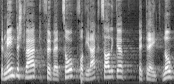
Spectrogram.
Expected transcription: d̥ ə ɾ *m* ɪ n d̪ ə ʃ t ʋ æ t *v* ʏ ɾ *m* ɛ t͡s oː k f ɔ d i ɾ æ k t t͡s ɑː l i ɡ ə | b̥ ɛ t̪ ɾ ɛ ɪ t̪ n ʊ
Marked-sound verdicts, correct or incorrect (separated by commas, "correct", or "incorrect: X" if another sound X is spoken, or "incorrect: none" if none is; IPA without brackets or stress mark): correct, incorrect: f, incorrect: b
